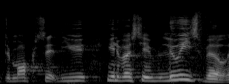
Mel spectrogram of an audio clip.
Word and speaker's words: Louisville: at the University of Louisville. Is that right, how you pronounce it? Louisville. Louisville. Louisville, yeah, wow, that's good.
